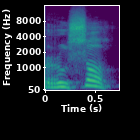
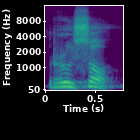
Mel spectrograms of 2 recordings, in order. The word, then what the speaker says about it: Rousseau: mundo llamado Jean Ja rosau rosau o o rousseau como lo quieran pronunciar en francés Jean Ja rousseau este hombre nació en Suiza y surgió dentro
